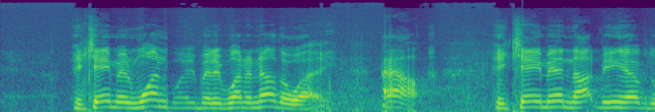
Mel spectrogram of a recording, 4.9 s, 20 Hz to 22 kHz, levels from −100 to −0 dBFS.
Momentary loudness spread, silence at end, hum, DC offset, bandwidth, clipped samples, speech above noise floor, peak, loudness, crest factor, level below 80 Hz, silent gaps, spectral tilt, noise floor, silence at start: 9 LU; 0 s; none; under 0.1%; 19.5 kHz; under 0.1%; 27 dB; 0 dBFS; -18 LUFS; 18 dB; -42 dBFS; none; -4.5 dB/octave; -45 dBFS; 0.05 s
